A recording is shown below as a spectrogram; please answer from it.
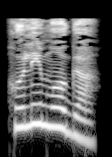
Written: ಹುಲಿಮುಖ

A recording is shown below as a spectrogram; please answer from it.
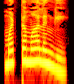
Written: ಮಟಮೂಲಂಗಿ

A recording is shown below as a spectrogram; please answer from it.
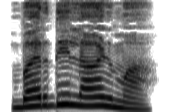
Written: ಬರ್ದಿಲಾಳ್ಮ

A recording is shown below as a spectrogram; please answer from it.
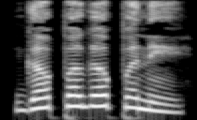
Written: ಗಪಗಪನೆ

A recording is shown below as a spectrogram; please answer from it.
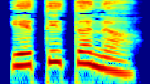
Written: ಎತಿತನ

